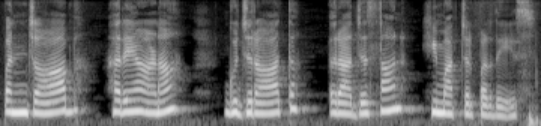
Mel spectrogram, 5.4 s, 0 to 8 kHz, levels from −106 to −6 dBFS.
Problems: none marked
